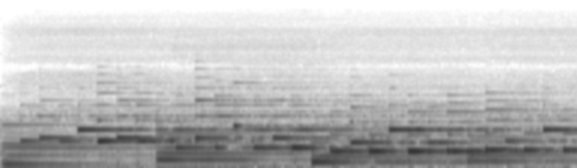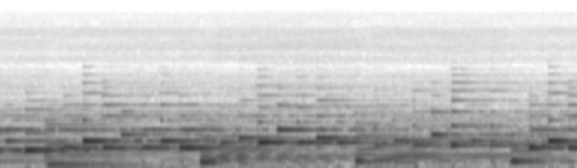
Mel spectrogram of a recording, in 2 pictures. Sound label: Inspiring Positive Piano; planetarium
